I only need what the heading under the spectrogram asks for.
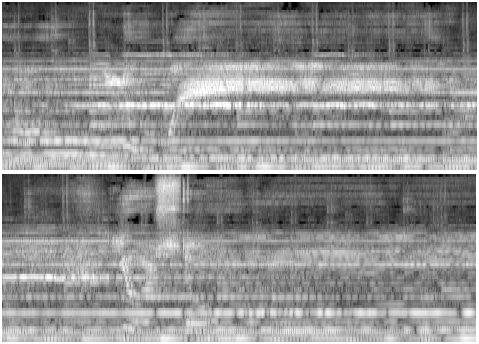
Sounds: music

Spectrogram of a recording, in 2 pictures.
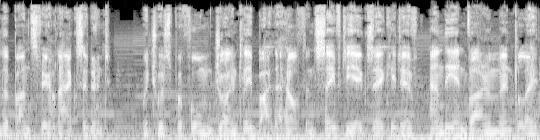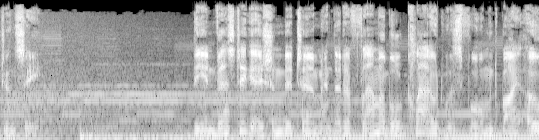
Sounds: music
speech

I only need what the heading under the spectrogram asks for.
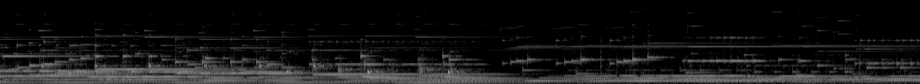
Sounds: mallet percussion
glockenspiel
xylophone
marimba

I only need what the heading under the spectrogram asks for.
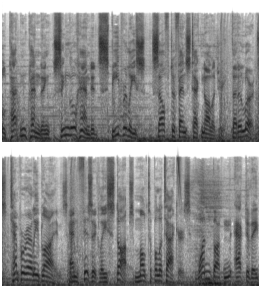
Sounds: music
speech

